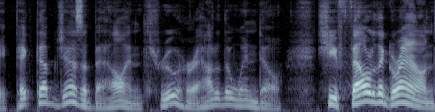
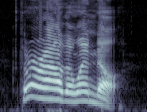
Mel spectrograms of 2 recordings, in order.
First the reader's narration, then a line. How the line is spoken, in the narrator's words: Jehu yelled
